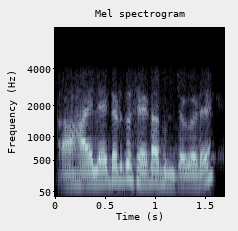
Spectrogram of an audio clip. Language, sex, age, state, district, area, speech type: Goan Konkani, male, 18-30, Goa, Bardez, urban, conversation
